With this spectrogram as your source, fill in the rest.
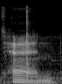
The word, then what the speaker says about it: iPhone X: the comments guys but i'm pretty sure the iphone x is supposed to be called 10 and it's just spelled with a roman numeral which people wouldn't really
